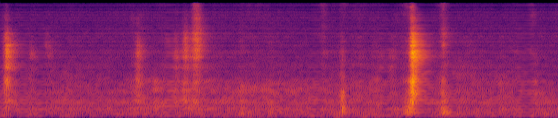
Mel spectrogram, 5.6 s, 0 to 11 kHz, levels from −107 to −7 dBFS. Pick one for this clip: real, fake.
fake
